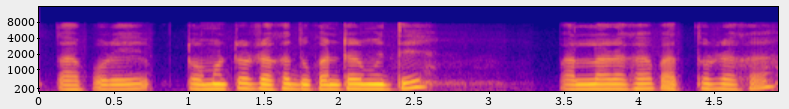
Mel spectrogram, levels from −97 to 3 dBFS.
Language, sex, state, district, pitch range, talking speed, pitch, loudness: Bengali, female, Assam, Hailakandi, 195-215 Hz, 110 wpm, 200 Hz, -16 LUFS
